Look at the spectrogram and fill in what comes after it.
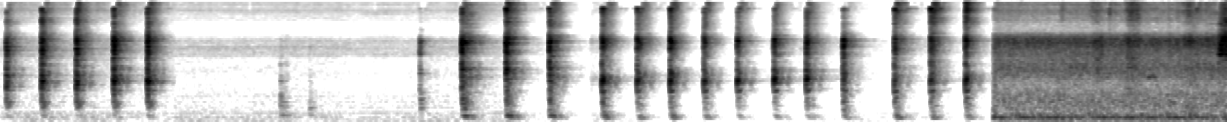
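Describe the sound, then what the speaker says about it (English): Sharp hand-struck taps on a wood chisel, cutting for a granite grill side table, in a steady series of close, loud knocks with brief pauses, ending in a burst of broadband noise. "I'm going to use a wood chisel for this back one"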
